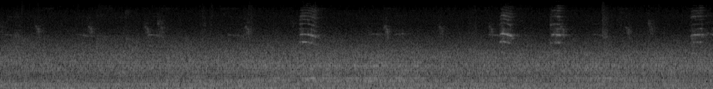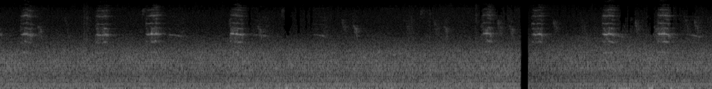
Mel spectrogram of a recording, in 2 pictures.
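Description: Small birds chirping: short high chirps, one every second or two, over a steady hiss and low hum. The sound cuts out for a moment about three-quarters of the way through.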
